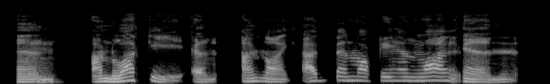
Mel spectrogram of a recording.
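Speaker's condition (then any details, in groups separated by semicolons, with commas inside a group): Parkinson's disease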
